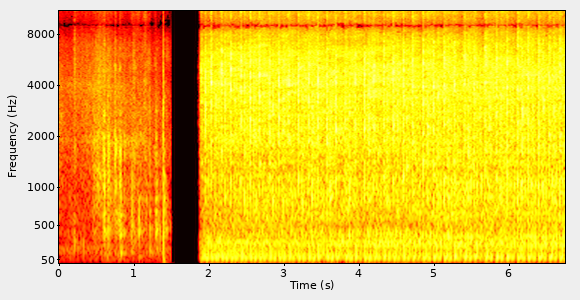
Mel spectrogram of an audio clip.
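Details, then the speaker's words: 1976 Harley-Davidson Ironhead V-twin on its first start after rebuild: after a brief pause it settles into a loud, lumpy potato beat at about four thumps a second while sprayed penetrant burns off the heads; normal idle. "I'm just happy that it runs at a halfway idle"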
